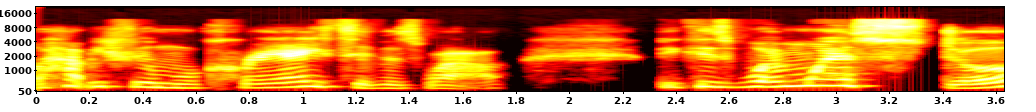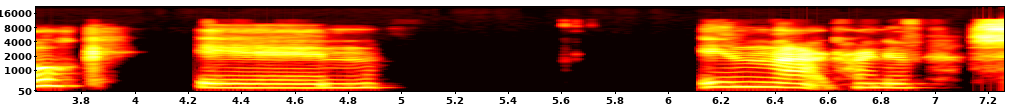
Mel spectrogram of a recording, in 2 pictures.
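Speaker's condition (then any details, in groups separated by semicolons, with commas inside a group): No condition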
